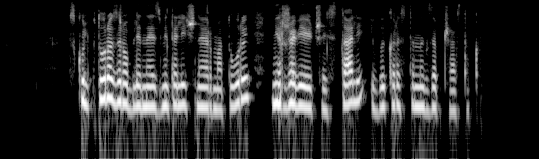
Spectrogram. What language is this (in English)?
Belarusian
